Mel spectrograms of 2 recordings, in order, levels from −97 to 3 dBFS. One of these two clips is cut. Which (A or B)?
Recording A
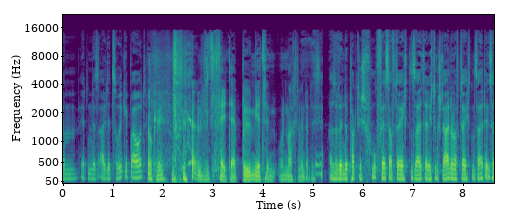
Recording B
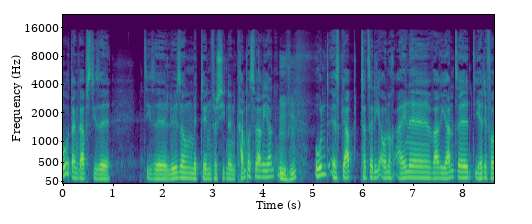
A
